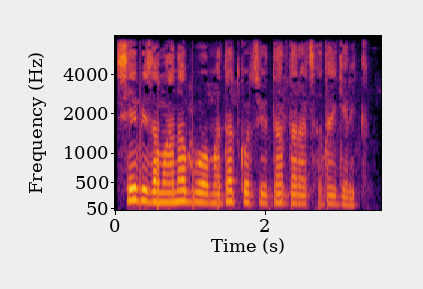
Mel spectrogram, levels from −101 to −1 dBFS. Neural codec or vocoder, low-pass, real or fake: none; 7.2 kHz; real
